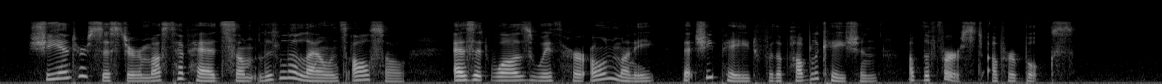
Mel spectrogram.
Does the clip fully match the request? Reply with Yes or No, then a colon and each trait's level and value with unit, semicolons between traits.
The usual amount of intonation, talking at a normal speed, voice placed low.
No: average, 5.0 semitones; average, 155 wpm; medium, 175 Hz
